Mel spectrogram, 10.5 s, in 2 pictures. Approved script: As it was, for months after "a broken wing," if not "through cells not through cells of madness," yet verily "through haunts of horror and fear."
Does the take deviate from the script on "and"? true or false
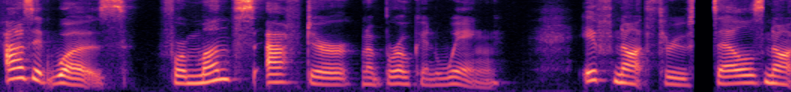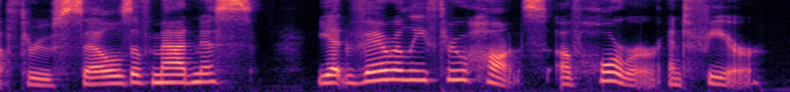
false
